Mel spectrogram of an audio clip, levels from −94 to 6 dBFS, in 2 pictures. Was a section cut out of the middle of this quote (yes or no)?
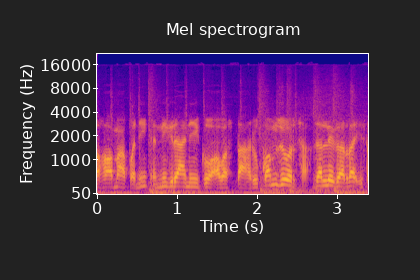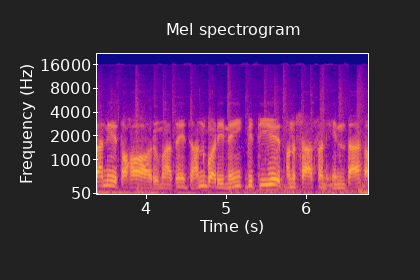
yes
